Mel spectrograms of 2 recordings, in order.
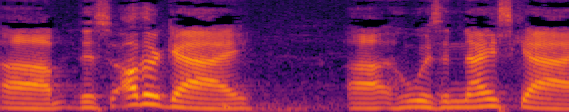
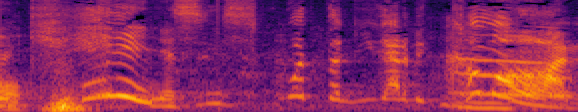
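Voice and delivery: high-pitched, sputtering incredulity; mock-appalled, breaking off mid-phrase; retold disbelief; 14 semitones higher than usual. Friends hearing the bunk-peeing story, imitated high incredulous sputter.

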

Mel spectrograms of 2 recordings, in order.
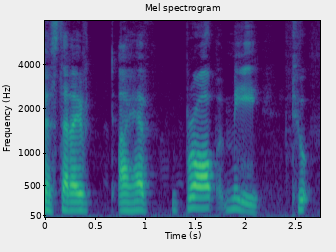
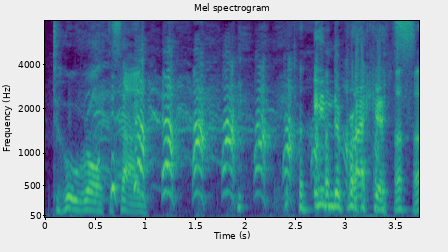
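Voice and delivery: breaking into laughter mid-story; laughing; 3 semitones higher, 3 dB louder than usual. Real, not acted. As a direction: laugh through the punchline. Cracking up at his story.

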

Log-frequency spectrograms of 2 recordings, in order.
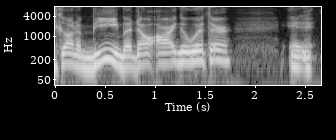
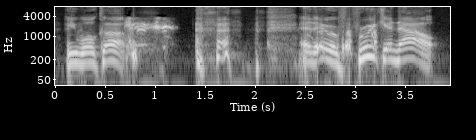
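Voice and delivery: ordinary talk

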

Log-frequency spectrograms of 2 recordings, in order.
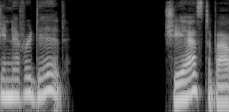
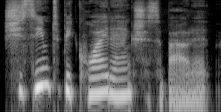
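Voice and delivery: usual speaking voice

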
